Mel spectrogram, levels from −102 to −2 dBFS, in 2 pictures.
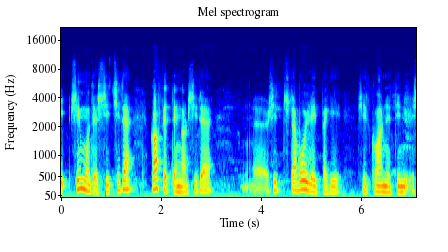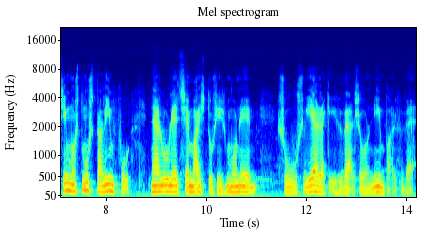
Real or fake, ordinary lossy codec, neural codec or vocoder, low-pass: real; AAC, 96 kbps; none; 14.4 kHz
